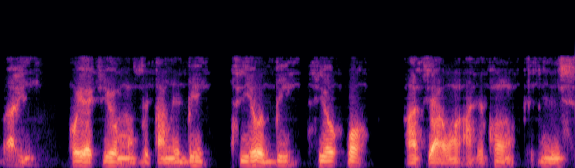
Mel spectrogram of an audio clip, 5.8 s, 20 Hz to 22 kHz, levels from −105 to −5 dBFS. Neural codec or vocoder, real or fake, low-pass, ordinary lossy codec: codec, 16 kHz, 4 kbps, FunCodec, trained on LibriTTS, 50 frames a second; fake; 5.4 kHz; none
